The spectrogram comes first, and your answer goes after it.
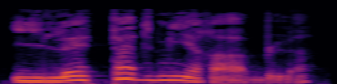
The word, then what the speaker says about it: il est admirable: So like here, for instance, il est admirable, il est admirable, okay, elle est intéressée, all right, so in all these cases you should make the liaison, and in that case it's with T.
